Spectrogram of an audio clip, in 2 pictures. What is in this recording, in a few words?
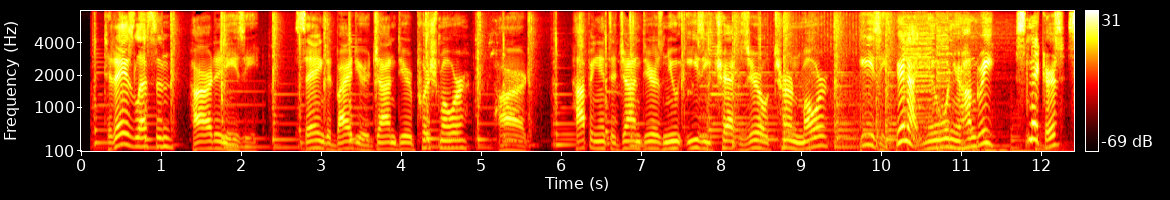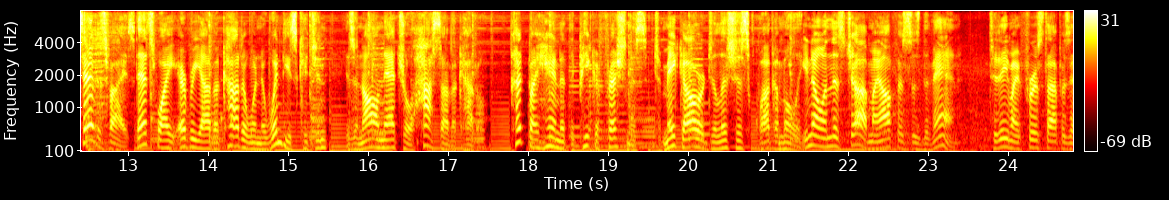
voiceover reel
